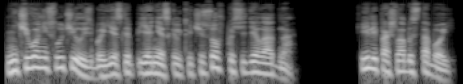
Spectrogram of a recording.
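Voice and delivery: a daughter snapping at her mother; indignant teen. A narrator's reading. Becky argues back. (возмущённая дочь, высоко и громко)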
